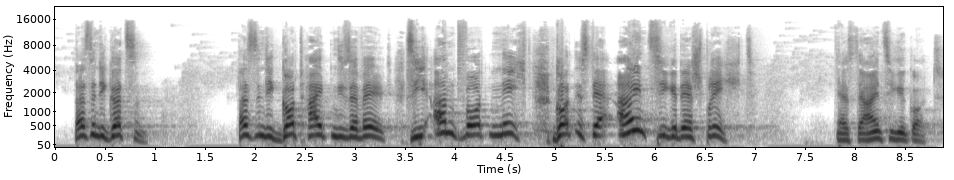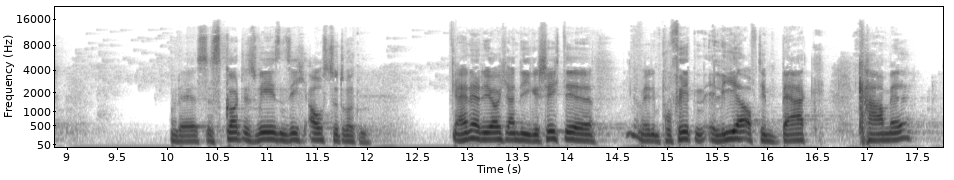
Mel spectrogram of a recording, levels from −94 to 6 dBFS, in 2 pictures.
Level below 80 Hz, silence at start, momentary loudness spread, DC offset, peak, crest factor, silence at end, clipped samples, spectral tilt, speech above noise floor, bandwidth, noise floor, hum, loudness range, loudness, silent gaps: -54 dBFS; 0.2 s; 12 LU; under 0.1%; 0 dBFS; 18 dB; 0.3 s; under 0.1%; -6.5 dB/octave; 46 dB; 15 kHz; -62 dBFS; none; 7 LU; -17 LUFS; none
